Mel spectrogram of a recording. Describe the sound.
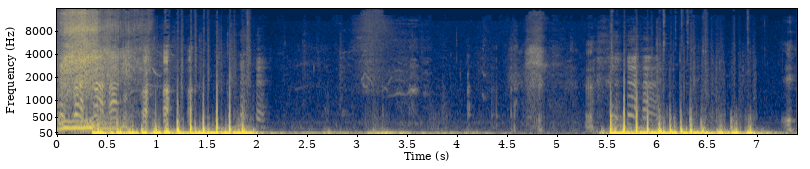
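A voice imitates the rattling, crooked wheels of a shopping cart full of food with two loud bursts of rapid, rhythmic clattering sounds, separated by a quieter pause with faint background noise.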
